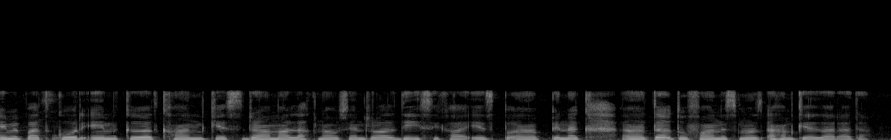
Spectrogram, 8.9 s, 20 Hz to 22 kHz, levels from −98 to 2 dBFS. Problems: none marked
